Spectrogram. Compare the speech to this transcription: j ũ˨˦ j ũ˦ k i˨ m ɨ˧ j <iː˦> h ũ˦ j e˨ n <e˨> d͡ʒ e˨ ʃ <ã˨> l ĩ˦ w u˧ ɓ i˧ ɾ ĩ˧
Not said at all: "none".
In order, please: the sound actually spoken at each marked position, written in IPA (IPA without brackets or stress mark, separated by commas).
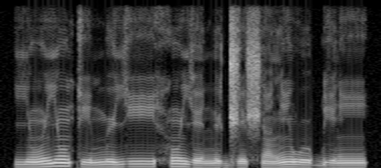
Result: iː˦, ɨ˨, ã˨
